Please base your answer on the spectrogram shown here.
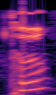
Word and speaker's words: thượng: Nhưng mà sơn thượng với là thượng sơn là ta đọc thướng.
